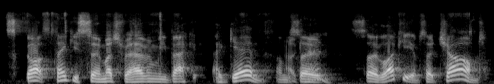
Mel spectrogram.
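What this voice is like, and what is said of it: Australian accent. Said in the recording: “I just missed your accent ... rocking the Australian accent”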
